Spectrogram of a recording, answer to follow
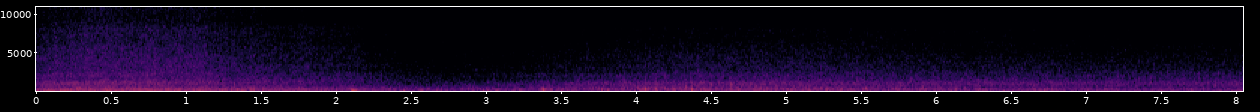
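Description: Ocean surf: a steady wash of breaking waves and foam, loudest at the start and slowly easing off, with a short knock about two seconds in.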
